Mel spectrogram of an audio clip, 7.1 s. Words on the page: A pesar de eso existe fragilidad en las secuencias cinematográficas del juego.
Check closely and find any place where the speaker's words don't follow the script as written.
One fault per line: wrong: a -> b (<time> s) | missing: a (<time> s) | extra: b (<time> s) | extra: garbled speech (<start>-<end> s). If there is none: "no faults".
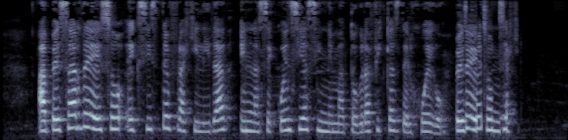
extra: garbled speech (5.7-6.5 s)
